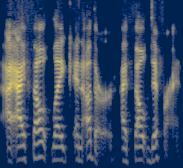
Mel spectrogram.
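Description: Bright, sharp-voiced woman guest from Kentucky. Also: on the low side, steady tone, normal speed, no room sound. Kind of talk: casual conversation.

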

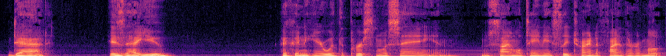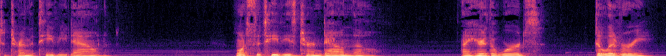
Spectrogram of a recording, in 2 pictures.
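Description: Guy narrating creepy reddit stories, real low and monotone, soft music under it. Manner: calm, measured storytelling. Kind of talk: scripted narration of true stories.

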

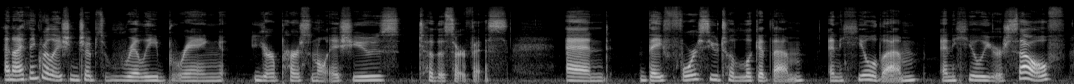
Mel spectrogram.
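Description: A woman's voice: on the low side, gravelly. A young woman hosting a casual solo podcast Q&A, her voice nasal from a cold, chatty with frequent ums and little laughs. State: slightly sick, nasal. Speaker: podcast host.

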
